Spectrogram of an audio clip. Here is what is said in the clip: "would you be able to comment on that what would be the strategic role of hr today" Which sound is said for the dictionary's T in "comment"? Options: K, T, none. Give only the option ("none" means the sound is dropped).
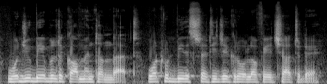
T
